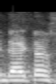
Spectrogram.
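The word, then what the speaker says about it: debtors: तो जिस बंदों से हमें पैसे लेने होते हैं वो हमारे डेटर्स होते हैं। क्या होते हैं? डेटर्स। लिखा डेप्टर्स कहा जाता है बी साइलेंट रहता है।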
